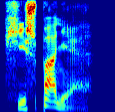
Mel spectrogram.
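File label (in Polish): "Hiszpanie", Polish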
